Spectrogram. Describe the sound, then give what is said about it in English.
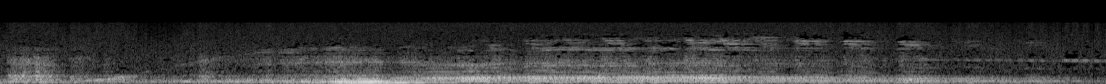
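Humming engine rumble of a spaceship's star drive engaging for a hyperspace jump, a sci-fi sound effect. The rumble swells to its loudest partway through, then settles into a sustained, wavering drone with a thin higher whine on top. “I'm cutting into star drive.”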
